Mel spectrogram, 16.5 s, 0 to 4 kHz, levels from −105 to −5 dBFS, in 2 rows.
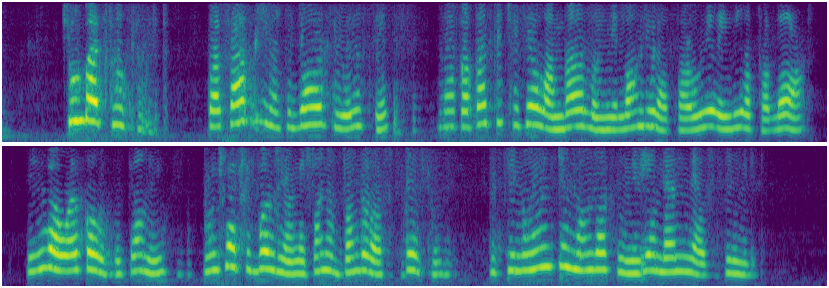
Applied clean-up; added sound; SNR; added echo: neural mask model DeepFilterNet 3.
